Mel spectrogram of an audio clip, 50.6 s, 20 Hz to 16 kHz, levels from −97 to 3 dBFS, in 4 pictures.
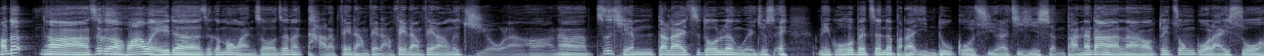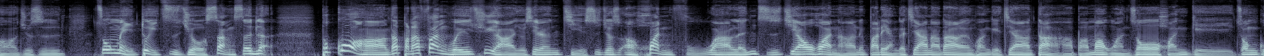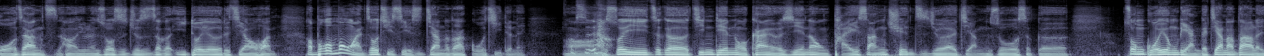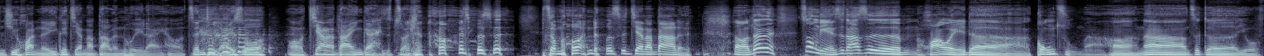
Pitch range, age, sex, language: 100-130 Hz, 30-49, male, Chinese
